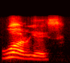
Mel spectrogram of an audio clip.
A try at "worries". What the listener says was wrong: Worries, exacto, muy bien.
